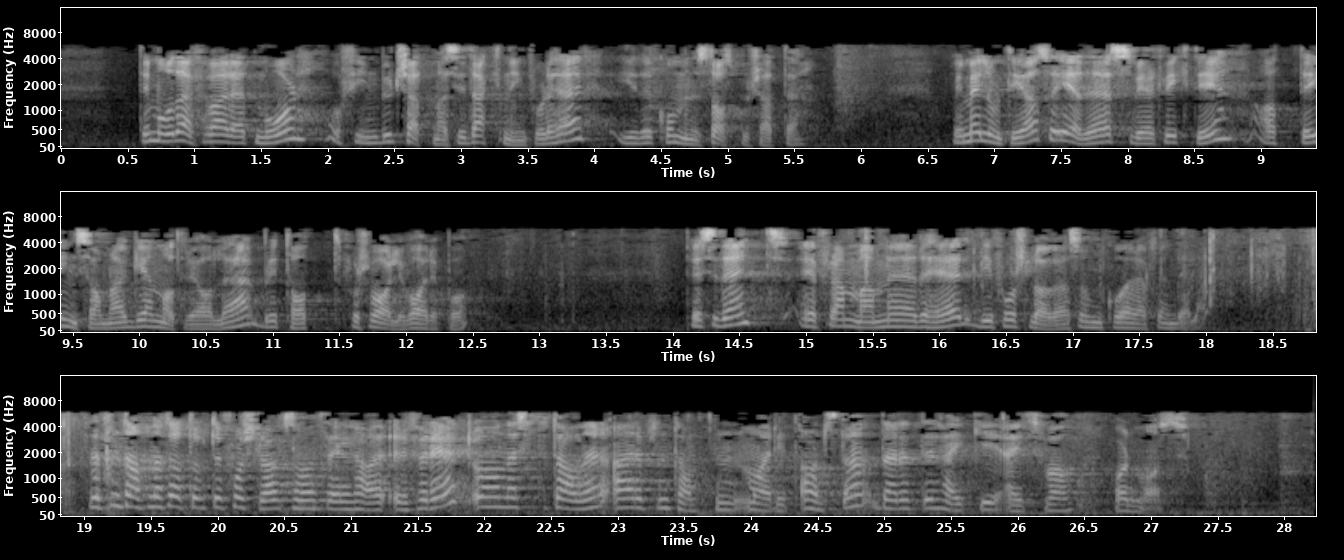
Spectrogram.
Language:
Norwegian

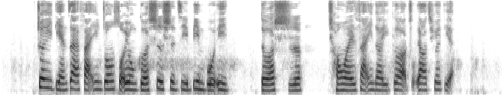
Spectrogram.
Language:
Chinese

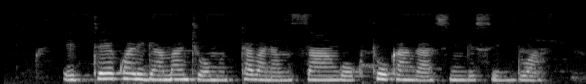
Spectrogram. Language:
Ganda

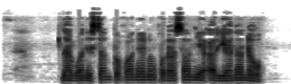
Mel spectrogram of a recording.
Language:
Pashto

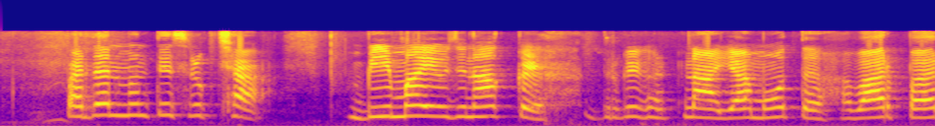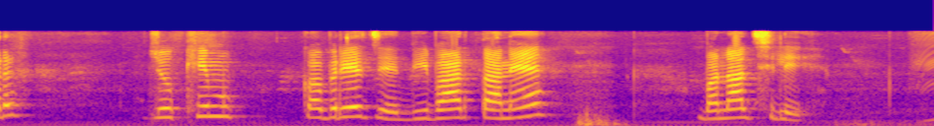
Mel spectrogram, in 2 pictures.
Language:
Magahi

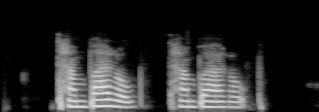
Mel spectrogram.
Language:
Abkhazian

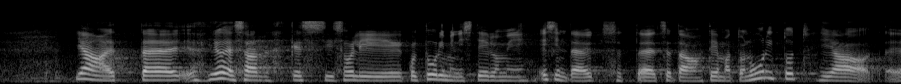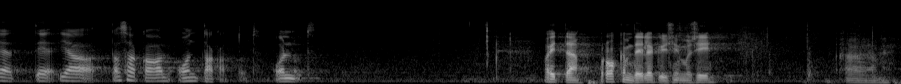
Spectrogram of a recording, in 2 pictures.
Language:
Estonian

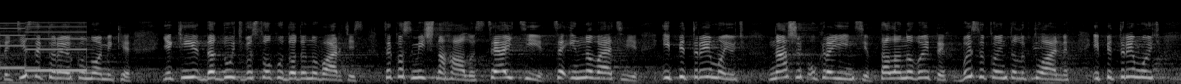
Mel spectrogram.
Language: Ukrainian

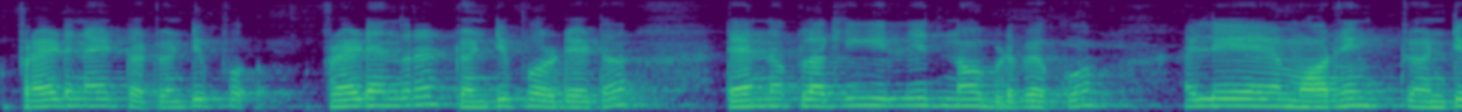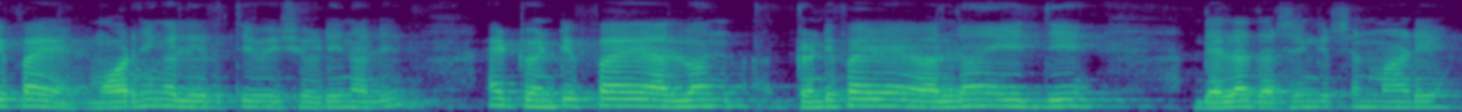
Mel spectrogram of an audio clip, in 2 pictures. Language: Kannada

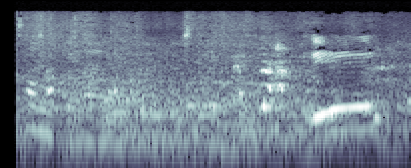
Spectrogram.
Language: Japanese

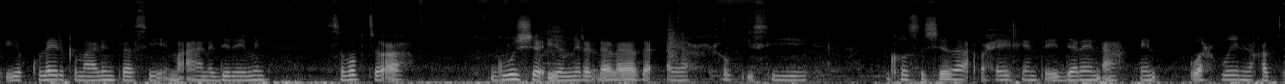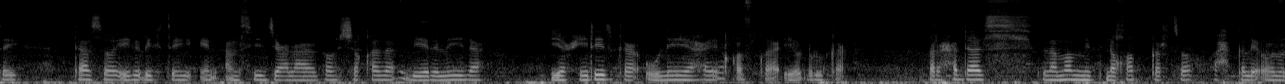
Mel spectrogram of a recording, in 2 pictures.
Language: Somali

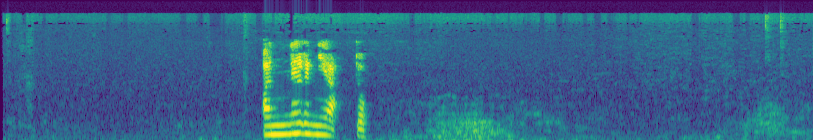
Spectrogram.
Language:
Inupiaq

